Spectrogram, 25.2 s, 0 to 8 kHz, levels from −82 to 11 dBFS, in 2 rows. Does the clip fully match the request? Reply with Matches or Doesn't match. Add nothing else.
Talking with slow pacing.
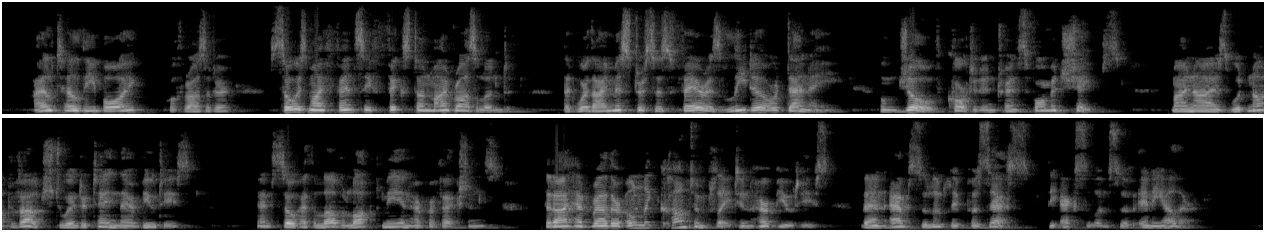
Doesn't match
